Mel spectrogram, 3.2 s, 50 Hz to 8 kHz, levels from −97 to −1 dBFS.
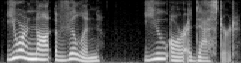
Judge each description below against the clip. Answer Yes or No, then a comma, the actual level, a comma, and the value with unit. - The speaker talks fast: No, average, 165 wpm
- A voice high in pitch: Yes, high, 205 Hz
